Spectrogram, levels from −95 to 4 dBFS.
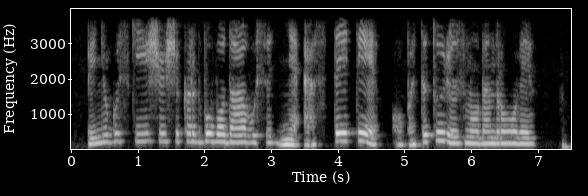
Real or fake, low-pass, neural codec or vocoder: real; 3.6 kHz; none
